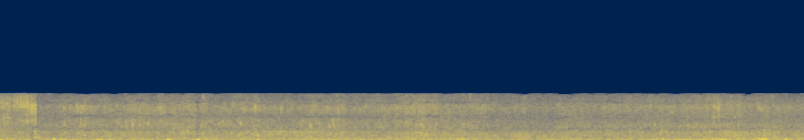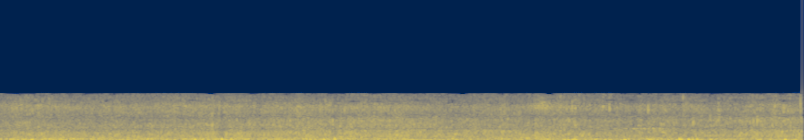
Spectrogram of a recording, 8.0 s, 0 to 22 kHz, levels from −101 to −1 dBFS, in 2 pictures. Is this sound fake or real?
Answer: real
